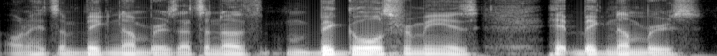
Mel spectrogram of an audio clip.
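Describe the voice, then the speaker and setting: A teenage man co-hosting a podcast in casual chat, halting and repeating words as he thinks. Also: fairly low pitch, steady tone, warm tone, no room sound, studio quality. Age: teens. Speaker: podcast co-host.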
